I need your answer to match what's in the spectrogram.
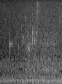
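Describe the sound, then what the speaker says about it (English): Vinegar pouring and trickling out through holes in a container during a kindergarten science demonstration, a steady close liquid stream with faint splashes and small drips throughout. "this one has holes in it because the vinegar is pouring out the other end"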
